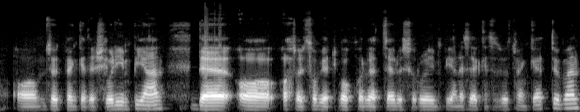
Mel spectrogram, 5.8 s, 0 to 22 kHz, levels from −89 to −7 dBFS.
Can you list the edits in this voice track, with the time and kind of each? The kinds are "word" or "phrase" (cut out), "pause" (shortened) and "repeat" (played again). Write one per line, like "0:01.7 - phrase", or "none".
0:01.0 - word
0:01.9 - word
0:02.9 - phrase
0:03.4 - word
0:03.8 - word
